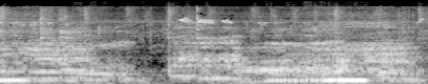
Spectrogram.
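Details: Cow lowing while being herded with oxen toward the livestock barn, calling friends to the pen: one long, rich, harmonic moo through the whole stretch, dipping mid-way then swelling again to a strong finish.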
